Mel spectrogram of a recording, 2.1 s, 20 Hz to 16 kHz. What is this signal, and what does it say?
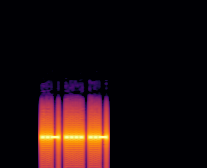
Morse code, heard as a keyed tone, about 50 wpm, 700 Hz. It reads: UHU
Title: Three Challenging Letter-Number Combinations 50wpm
